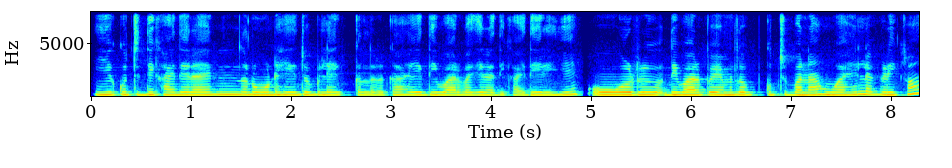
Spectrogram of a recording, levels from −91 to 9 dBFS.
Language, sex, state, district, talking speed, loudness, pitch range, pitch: Hindi, female, Maharashtra, Dhule, 210 wpm, -25 LUFS, 240-250 Hz, 245 Hz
